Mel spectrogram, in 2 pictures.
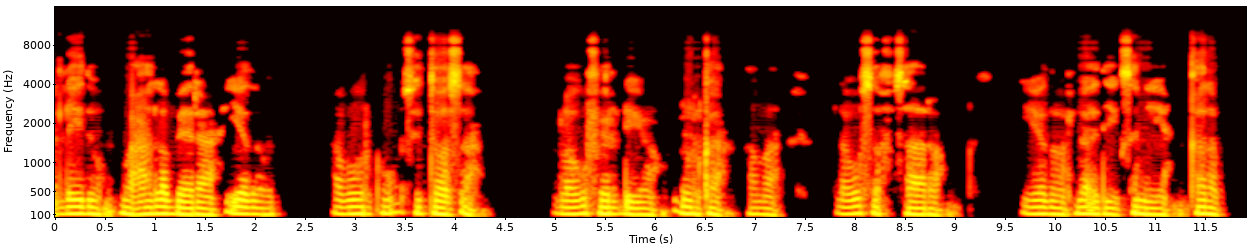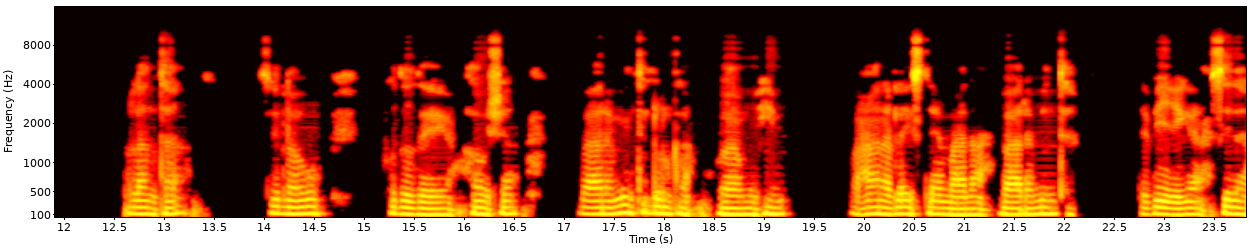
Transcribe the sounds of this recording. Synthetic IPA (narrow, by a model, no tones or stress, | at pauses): lɛjðʊwɑħɑːlɐbɛːɾaːɪ̰jɐðɔː | ɑβuːrkʰʊsɪt̪ʰɔːsɐh | lɔːɣʊfirɖɪjɔɖʊlkʰɐːmɐ | lɔːɣʊsɐfsaːɾɔ | ɪjɐðɔːlɐɐðɛːɡsɐnɐjɔqɑlɐb̚ | bɐlɐnt̪ʰɐ | sɪlɔːɣʊ | fʊðʊðɛːjɔhɐwʃɐ | bɑːɾɐmɪnt̪ʰɐɖʊlkʰɐwɑːmʊɦiːm | wɑħɑːnɐlɐɪst̪ʰɪʕmaːlaːbɑːɾɐmɪnt̪ʰɐ | d̪̥ɑβiːʕɪɣɐːsɪðɐ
